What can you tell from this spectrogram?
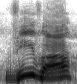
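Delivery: just sketch the announcer's "Viva!" lightly; quick half-voiced demo of the cheer; announcer's call. Shown as a demonstration. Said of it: "the announcer, yells".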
